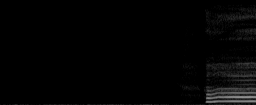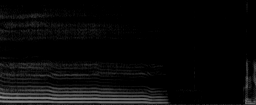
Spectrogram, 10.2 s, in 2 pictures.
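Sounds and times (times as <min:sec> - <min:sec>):
background vocals: 0:04.1 - 0:08.6.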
